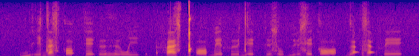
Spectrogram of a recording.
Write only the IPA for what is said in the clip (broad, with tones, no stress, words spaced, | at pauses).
bʱi˦da˨zkɔ˦ʔ ke˧ʔʉ˦ ɦʉ˨wi˧ʔ | fa˦zǃʼɔ˨˦ ɓe˧fʉ˦˨de˦ʔ ky˨zu˦ ɓy˨ ze˦kɔ˨ | ɡa˧ʔza˨ʔfe˧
